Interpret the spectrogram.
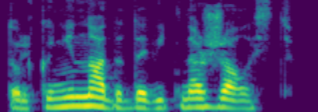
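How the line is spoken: Grumbling. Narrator (Russian): проворчал Патрик

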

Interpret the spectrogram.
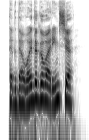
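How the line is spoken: Sly, smiling. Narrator (Russian): ехидно улыбаюсь

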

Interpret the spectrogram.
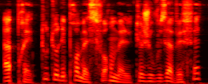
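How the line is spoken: Plain. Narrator (French): dit-il

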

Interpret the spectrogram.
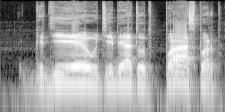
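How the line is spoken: Hoarse rasp. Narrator (Russian): Прохрипел Верзила

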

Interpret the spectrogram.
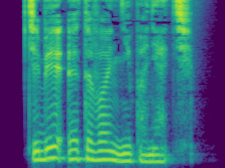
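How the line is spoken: Deep rich bass. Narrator (Russian): густым красивым басом сказала Лидия

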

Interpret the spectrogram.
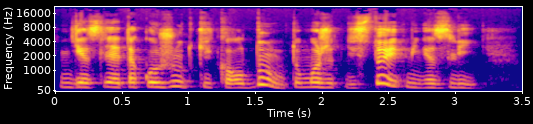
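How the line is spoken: Snapping retort. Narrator (Russian): огрызнулся Тед

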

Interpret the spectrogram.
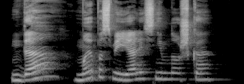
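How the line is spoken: Almost calm. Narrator (Russian): Она сказала это почти спокойно

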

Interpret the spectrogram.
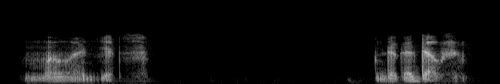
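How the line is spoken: Brief, low, crisp. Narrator (Russian): Жеглов сам разверз уста и сказал коротко, негромко, четко

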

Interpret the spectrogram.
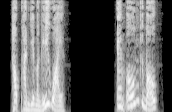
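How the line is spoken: Snapping irritably. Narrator (Vietnamese): Tôi lại gắt

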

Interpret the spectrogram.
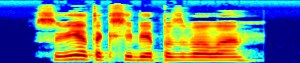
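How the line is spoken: Sighing. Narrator (Russian): вздохнул Дереда

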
